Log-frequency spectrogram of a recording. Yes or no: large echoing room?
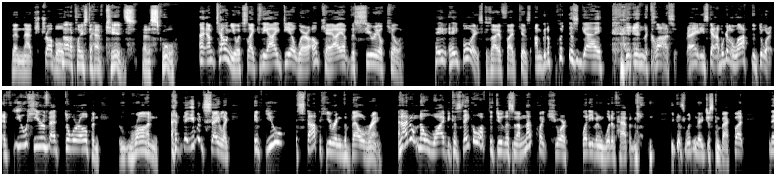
no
